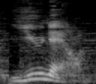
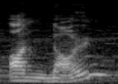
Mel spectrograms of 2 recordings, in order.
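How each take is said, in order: First: The word begins with a 'you' sound. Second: The word begins with an 'uh' sound. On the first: The speaker calls it wrong. "I used to just call it you noun" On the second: The speaker calls it right. "it was supposed to be unknown from the movies"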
